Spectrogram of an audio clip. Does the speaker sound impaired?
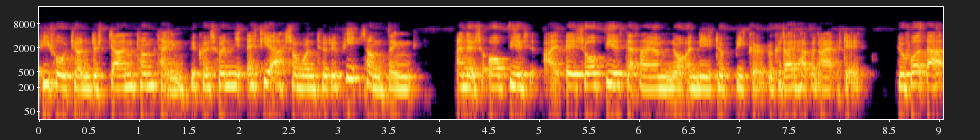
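Yes: deafness; learned to speak through speech therapy, progressive eyesight loss.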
